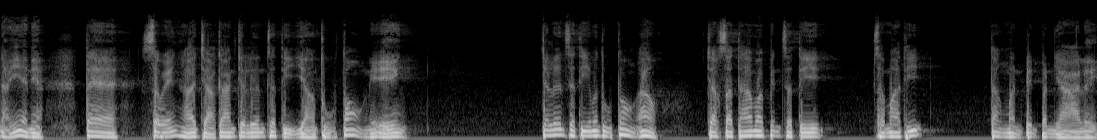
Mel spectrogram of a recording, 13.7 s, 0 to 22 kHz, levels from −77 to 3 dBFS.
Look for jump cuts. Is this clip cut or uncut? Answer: cut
